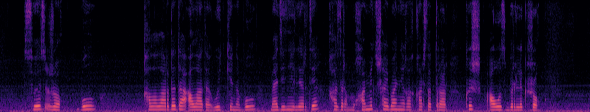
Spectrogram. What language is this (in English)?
Kazakh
